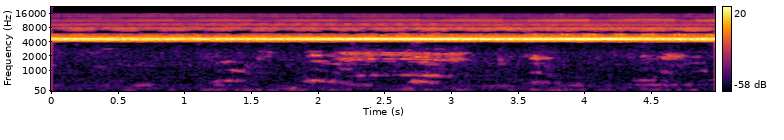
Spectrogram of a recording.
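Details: Cricket chirping fills a secluded country night as a steady shrill trill with pulsed higher notes. Softer warbling mid-range calls drift through, over a low rustling rumble.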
